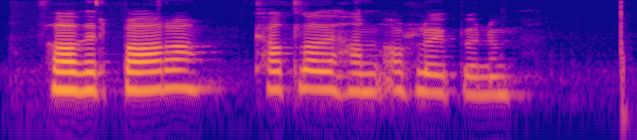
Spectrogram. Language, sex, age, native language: Icelandic, female, 30-39, Icelandic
